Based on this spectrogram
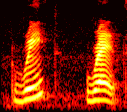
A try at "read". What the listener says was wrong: Yeah, because I need to hear that D. Read, read, read. Because in Spanish, Spanish people tend to drop the D.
